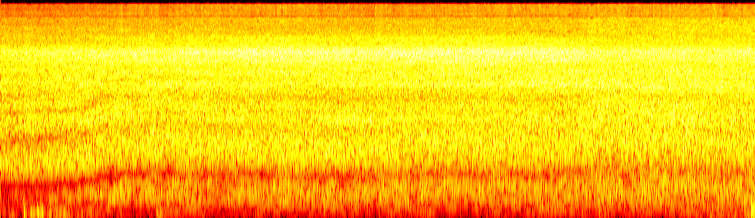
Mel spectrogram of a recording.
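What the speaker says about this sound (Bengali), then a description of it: "এই জায়গা পড়ছি পুরো ঝর্ণার মতন।" Water pours down like a waterfall in a loud, continuous, close rush of broadband roaring hiss that stays steady from start to finish, with no voices.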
